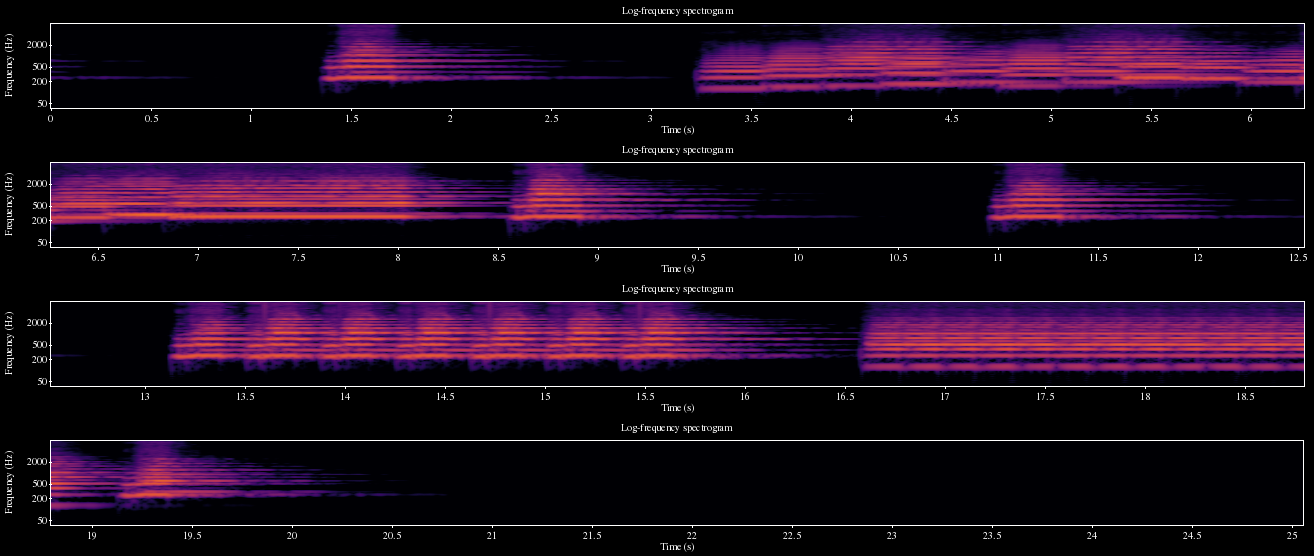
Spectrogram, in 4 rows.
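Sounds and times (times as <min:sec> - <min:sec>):
two euphoniums and tuba playing: 0:03.3 - 0:09.0, 0:13.3 - 0:15.7, 0:16.6 - 0:19.4.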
